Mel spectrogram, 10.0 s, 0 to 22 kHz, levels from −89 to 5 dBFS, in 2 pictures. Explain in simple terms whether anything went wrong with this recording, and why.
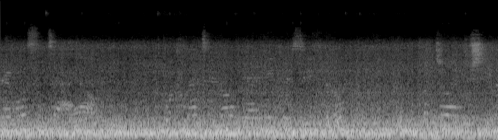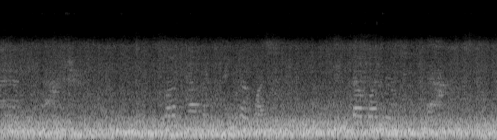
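Listening through it, nothing in the audio stood out as having gone wrong.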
